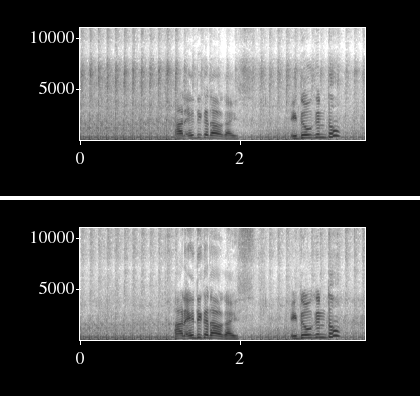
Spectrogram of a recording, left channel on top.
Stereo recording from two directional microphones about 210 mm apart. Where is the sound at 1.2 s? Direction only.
45° right (ahead or behind); by 2.0 s 30° right (ahead or behind).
